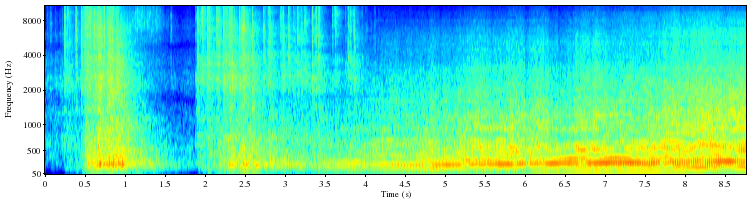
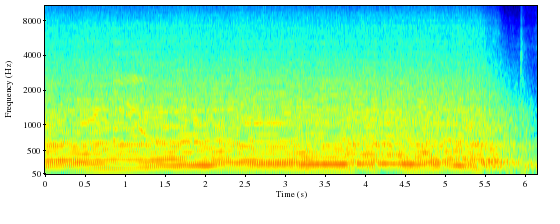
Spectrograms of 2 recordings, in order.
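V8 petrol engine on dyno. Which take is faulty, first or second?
first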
